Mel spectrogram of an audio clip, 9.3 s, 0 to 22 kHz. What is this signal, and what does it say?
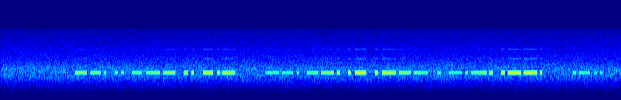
Morse code, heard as a keyed tone, hand-sent with a straight key, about 26 wpm, 1130 Hz, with radio static, fading and a narrow filter. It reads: GIOIK GGAJECP L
